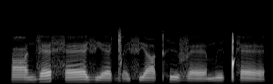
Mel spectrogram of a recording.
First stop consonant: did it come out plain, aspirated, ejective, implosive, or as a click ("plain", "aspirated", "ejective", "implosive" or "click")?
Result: click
